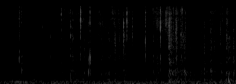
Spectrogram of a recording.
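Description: Faint rustling and crinkling of a sheet of paper being handled, with a few small sharp crackles.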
